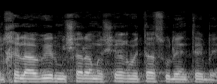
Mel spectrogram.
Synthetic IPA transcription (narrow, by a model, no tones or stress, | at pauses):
elχelaːviɾmiʃaɾhamaʃeχbet̪asulent̪ebe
